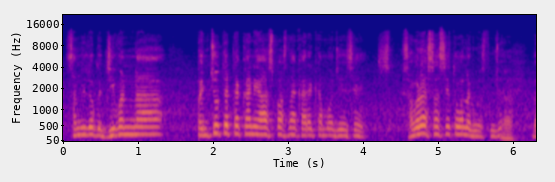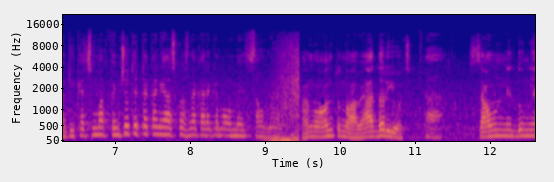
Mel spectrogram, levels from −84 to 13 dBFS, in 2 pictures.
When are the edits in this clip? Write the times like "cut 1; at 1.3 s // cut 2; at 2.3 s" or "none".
cut 1; at 9.5 s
